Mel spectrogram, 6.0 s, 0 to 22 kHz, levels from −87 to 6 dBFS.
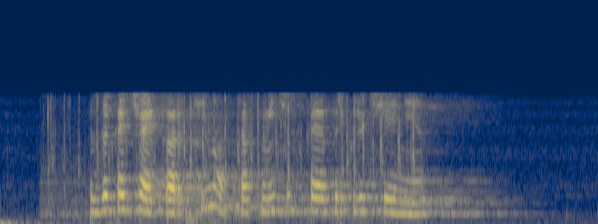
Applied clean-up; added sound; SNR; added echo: none; Typing; 18 dB; reverberation time 1.7 s.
